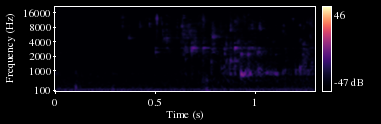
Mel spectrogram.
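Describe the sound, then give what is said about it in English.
Dark, velvety brown beer being poured into a glass, a soft gurgle of liquid with fizzy, bubbling splashes that build and continue steadily for about a second, with no one talking; the beer has a dark khaki head. “And the pour.”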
